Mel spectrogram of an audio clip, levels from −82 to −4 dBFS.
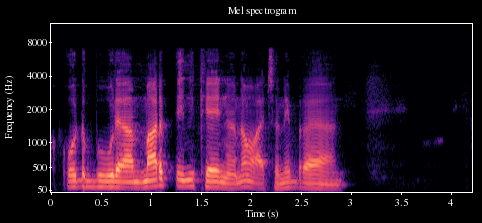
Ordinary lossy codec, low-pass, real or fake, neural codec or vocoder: none; 7.2 kHz; fake; codec, 16 kHz, 0.5 kbps, X-Codec, HuBERT features, trained on balanced general audio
